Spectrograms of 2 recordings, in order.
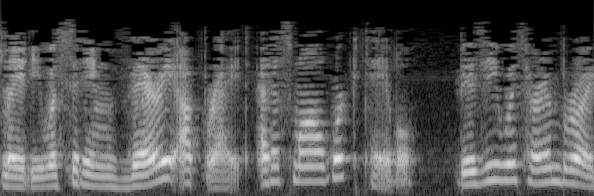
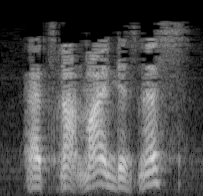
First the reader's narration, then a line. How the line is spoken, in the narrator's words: grumbled the coachman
